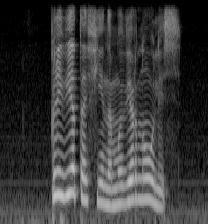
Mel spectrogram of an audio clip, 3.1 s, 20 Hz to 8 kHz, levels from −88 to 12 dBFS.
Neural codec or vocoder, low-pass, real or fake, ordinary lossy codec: none; 7.2 kHz; real; Opus, 64 kbps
